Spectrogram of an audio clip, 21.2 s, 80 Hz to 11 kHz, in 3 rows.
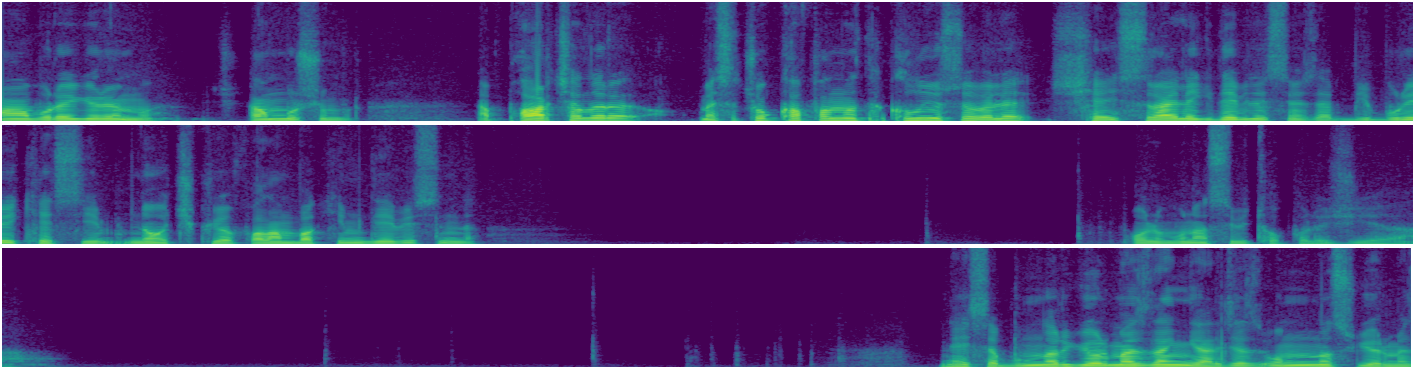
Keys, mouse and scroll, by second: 0.6 click, 1.1-3.1 shift+middle drag, 3.1 click, 3.4 scroll up 1, 3.7 shift+middle click, 3.9-4.7 scroll up 2, 5.1 click, 6.7 ctrl+click, 7.6-10.0 middle drag, 10.0 scroll up 2, 10.3-12.3 middle drag, 12.3-12.6 scroll up 1, 12.6 3, 12.9 click, 13.8 x, 14.0 middle click, 14.4-14.8 scroll up 2, 14.8 middle click, 15.7 click, 15.9 x, 17.7 ctrl+z, 17.9 ctrl+z, 18.5 scroll down 4, 18.7 middle click, 19.2-20.1 scroll up 1, 20.1 KP_1.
